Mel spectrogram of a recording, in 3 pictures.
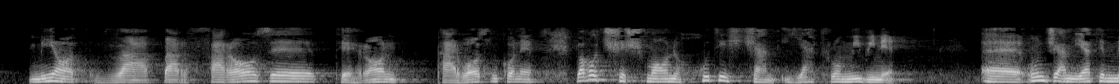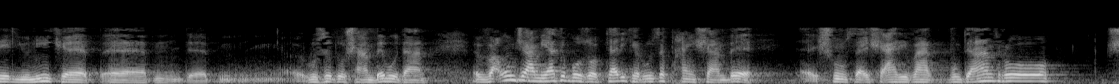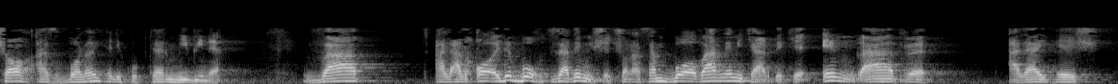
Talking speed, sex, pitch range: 90 wpm, male, 110-145 Hz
